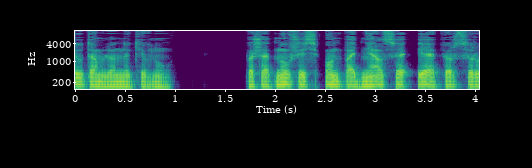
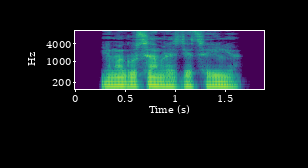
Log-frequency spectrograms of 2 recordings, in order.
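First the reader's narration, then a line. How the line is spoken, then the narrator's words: Whisper. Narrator (Russian): прошептал наместник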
